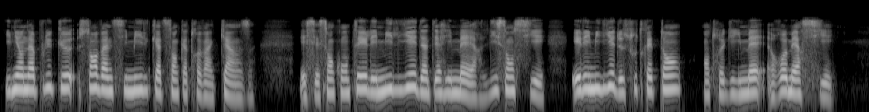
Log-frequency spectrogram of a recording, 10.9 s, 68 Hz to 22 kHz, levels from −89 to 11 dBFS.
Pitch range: 175-220 Hz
